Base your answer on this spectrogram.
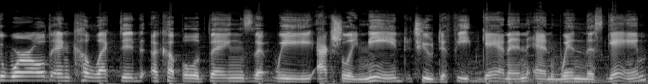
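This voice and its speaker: Music plays behind a man who talks at a fairly slow pace with lively intonation. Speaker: let's play gaming commentator. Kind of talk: gameplay commentary.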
